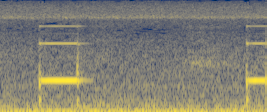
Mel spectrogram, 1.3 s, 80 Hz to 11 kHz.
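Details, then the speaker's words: TST01 touch screen tester connected to the touch screen and to a PC by USB: two short clean beeps about a second apart over room hum, showing each touched spot registers. "and then you can use a computer you can hear the beeping sound you're that so that way then you can start to pass any possibility"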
